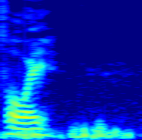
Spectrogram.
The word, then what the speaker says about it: Fowey: Pronounced Fowey. Spelled F-O-W-E-Y. Don't pronounce the wee.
